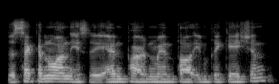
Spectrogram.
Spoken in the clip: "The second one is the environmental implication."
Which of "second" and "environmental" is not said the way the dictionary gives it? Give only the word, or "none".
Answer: environmental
